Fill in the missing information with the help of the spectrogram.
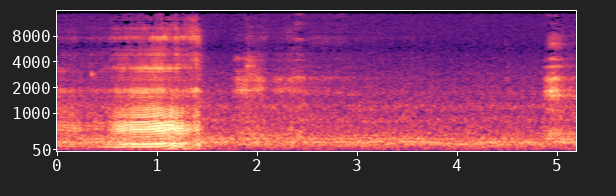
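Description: One loud rattling snore on an in-breath, followed by softer breathing and a brief snort; plain snoring.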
